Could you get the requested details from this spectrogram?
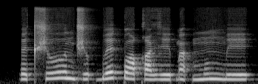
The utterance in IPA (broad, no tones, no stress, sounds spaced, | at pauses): ɛ t ʃ ɤː n d͡ʒ ɤ ʔ b ɛ k͡p ɔ o̯ q ɛ ɣ e ɓ ã ʔ m ũ ŋ͡m e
